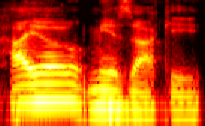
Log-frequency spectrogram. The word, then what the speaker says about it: Hayao Miyazaki: hi what did we decide how do you pronounce the director's name hi yo miyazaki hayao miyazaki this guy obviously everyone's a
